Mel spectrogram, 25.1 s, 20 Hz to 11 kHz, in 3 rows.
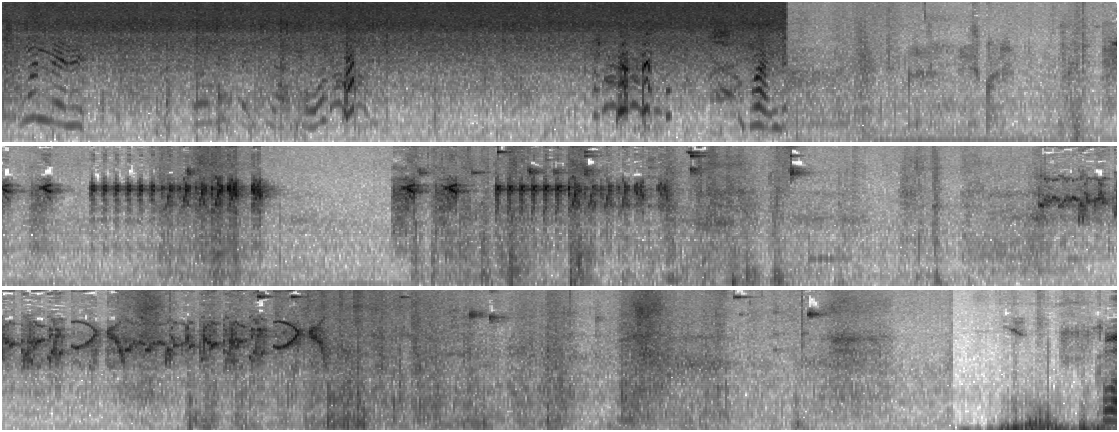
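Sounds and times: high chirping sounds: 0:08.2 - 0:10.4, 0:11.3 - 0:13.6, 0:16.1 - 0:19.2
squeaky toy squeaks: 0:11.3 - 0:13.5
dog moving on couch thumps: 0:18.1 - 0:21.7.

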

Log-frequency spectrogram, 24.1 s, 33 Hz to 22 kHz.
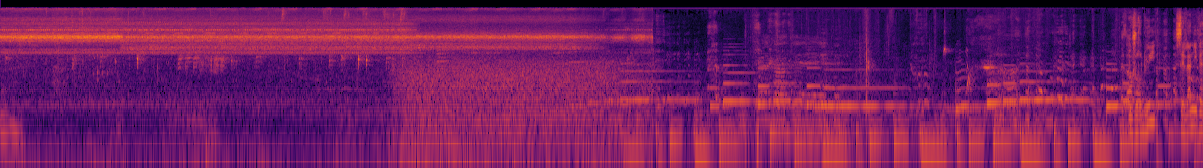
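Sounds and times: insects shrilling: 0:00.0 - 0:13.1
broad rushing hiss: 0:02.4 - 0:13.1.

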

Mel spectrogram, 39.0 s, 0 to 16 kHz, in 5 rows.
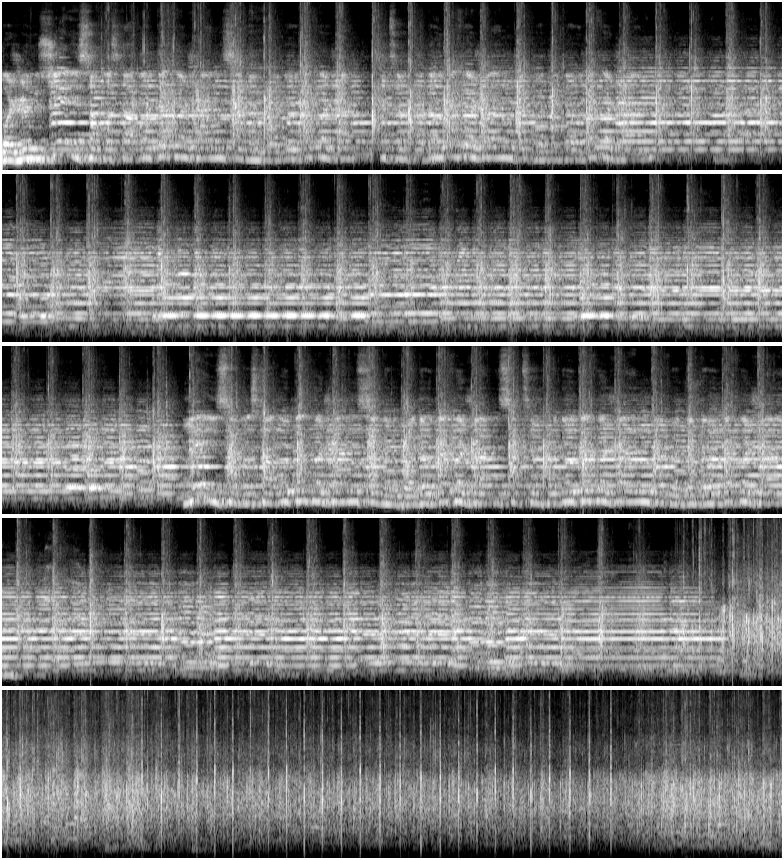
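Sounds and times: bowed fiddle playing a tune: 0:00.0 - 0:31.2
audience applause: 0:00.4 - 0:39.0
steady clicking beat: 0:09.1 - 0:28.9.

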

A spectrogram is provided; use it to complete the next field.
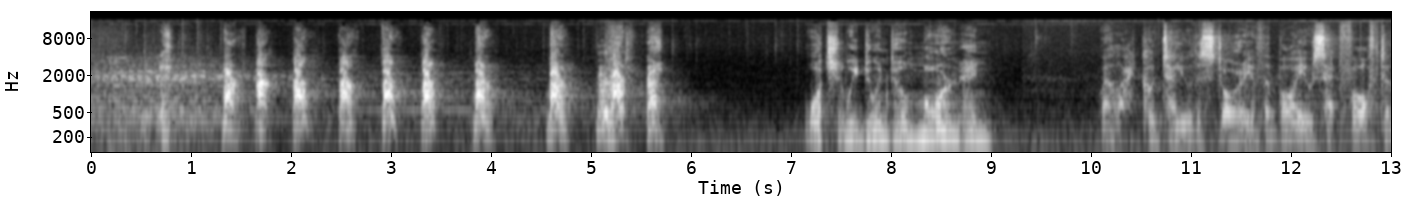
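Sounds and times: faint background music: 0:00.0 - 0:09.2, 0:10.0 - 0:13.0
dog barking: 0:01.3 - 0:05.8.

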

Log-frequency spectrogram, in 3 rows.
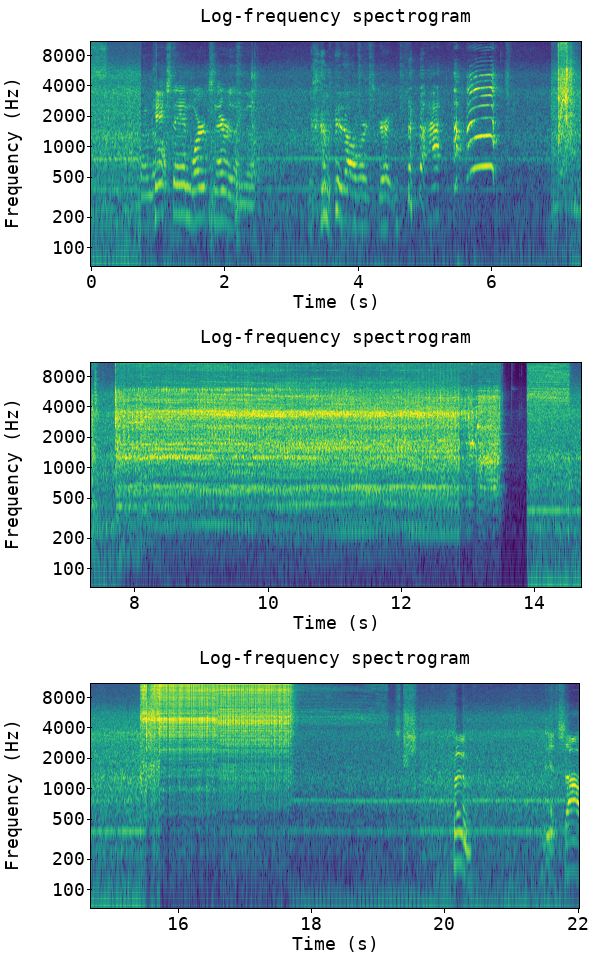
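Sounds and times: cordless drill running under load: 0:07.7 - 0:14.4
loud hissing machine: 0:07.8 - 0:14.6, 0:15.4 - 0:19.6.

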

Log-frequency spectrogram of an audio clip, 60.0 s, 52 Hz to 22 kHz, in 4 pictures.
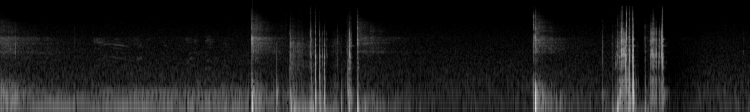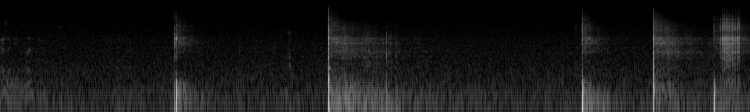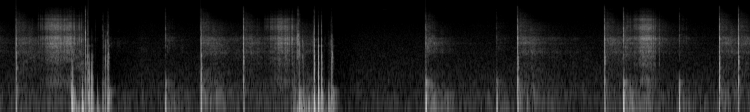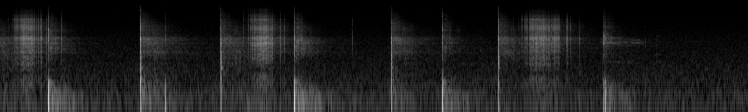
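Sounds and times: firework shells bursting: 0:00.0 - 0:01.9, 0:05.0 - 0:08.0, 0:12.0 - 0:13.3, 0:28.0 - 0:32.4, 0:33.2 - 0:36.7, 0:39.9 - 0:46.6, 0:47.8 - 0:52.1, 0:52.8 - 0:54.3, 0:54.9 - 0:57.4
firework hiss: 0:00.0 - 0:59.1.

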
